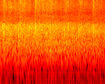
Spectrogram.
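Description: Steady audience applause, a dense, even wash of many hands clapping at once that holds at a constant level throughout, with no voices over it.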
